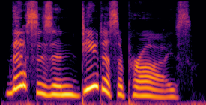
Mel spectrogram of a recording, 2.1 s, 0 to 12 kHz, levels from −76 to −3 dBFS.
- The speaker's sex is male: No, female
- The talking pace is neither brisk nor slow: Yes, average, 145 wpm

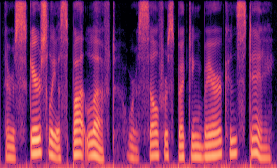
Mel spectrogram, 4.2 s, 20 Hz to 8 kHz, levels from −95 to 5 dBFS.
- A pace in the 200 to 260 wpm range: No, average, 190 wpm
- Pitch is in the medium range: Yes, medium, 165 Hz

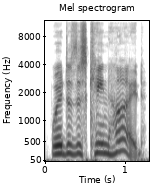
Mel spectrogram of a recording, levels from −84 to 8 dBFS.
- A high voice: Yes, high, 200 Hz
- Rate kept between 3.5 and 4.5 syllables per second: No, 5.2 syllables/s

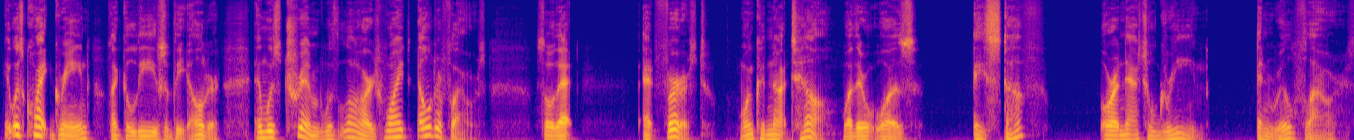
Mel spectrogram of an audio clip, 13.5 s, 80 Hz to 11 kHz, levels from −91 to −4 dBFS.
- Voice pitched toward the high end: No, low, 115 Hz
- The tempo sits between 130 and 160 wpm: No, average, 170 wpm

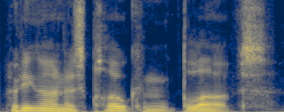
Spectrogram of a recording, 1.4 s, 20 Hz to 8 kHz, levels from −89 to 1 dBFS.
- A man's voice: Yes, male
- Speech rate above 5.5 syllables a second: Yes, 6.1 syllables/s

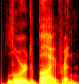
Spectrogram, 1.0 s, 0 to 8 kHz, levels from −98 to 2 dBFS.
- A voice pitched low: Yes, low, 125 Hz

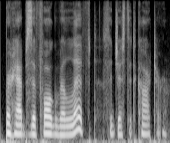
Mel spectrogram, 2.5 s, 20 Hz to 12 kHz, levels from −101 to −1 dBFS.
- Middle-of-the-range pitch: Yes, medium, 170 Hz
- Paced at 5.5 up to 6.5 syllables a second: No, 4.7 syllables/s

